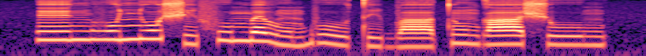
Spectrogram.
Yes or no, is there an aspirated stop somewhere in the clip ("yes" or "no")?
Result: no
